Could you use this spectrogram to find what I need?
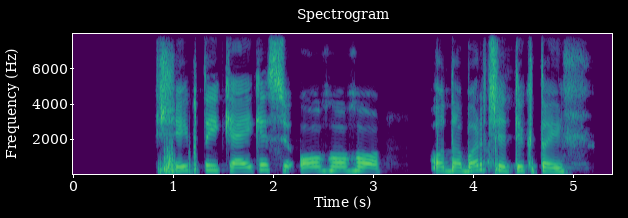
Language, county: Lithuanian, Vilnius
